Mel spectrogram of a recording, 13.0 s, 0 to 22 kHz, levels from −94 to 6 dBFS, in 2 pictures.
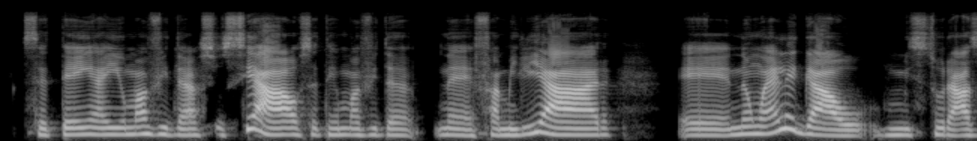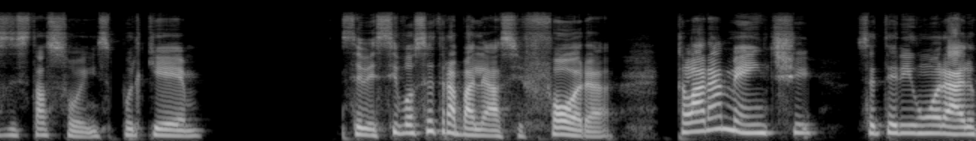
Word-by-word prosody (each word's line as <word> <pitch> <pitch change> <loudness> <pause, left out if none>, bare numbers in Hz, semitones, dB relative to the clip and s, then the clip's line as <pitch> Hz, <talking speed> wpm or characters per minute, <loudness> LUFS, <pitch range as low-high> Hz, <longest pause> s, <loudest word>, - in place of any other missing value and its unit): você 180 - -7
tem 190 +2 -2
aí 190 0 -1
uma 200 +2 0
vida 180 -4 -4
social 185 - +4
você 185 +1 -9
tem 180 +1 -7
uma 180 -1 -4
vida, 175 -1 -8
né, 175 -2 -5
familiar, 180 0 +4 0.4
eh, 170 0 -3
não 205 +2 -2
é 220 - +2
legal 175 - +3
misturar 175 -1 -1
as 170 0 -8
estações. 160 -5 -7
Porque 170 -2 -4 1.1
você 195 - -2
vê, 175 - -2
se 210 +11 -5
você 230 +5 -2
trabalhasse 175 - +1
fora, 160 -5 0 0.4
claramente 250 -5 +1 0.2
você 225 - -5
teria 230 0 -3
um 225 - -2
horário 200 -3 +5
185 Hz, 145 wpm, -23 LUFS, 170-215 Hz, 1.1 s, horário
